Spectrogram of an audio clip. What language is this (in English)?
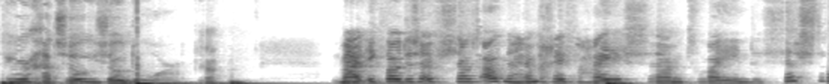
Dutch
